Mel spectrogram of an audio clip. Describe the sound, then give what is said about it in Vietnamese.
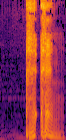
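Dry coughing and throat clearing come in two short, rough, harsh bursts in quick succession, the second one longer. They are fairly loud and stand alone against near-silence. “Tôi mập ho khan vài tiếng.”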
